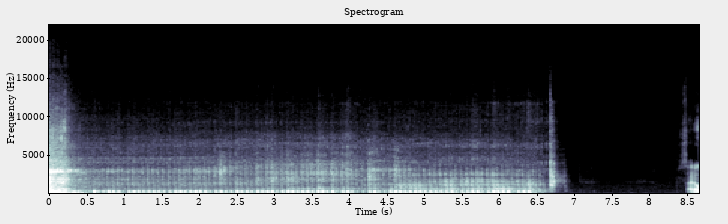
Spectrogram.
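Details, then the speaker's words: 2008 Yamaha YFZ450 single-cylinder quad after carb repair (needle and float height cleaned up, no fuel leak, fuel screw out about three turns): starts instantly, quick even thumping holds steady six seconds before shutoff, no misses or surging; normal idle, oil possibly low from leak. "Um, kind of adjusted the fuel screw a little bit more. So, we're out about three turns. So, it runs pretty good right now."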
